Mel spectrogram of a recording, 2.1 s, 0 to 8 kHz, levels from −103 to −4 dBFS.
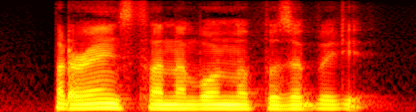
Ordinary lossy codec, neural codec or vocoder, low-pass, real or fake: none; codec, 16 kHz, 0.5 kbps, FunCodec, trained on Chinese and English, 25 frames a second; none; fake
